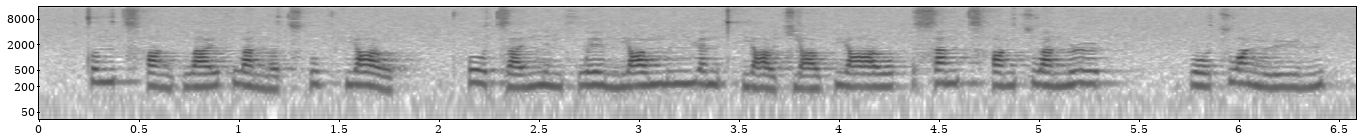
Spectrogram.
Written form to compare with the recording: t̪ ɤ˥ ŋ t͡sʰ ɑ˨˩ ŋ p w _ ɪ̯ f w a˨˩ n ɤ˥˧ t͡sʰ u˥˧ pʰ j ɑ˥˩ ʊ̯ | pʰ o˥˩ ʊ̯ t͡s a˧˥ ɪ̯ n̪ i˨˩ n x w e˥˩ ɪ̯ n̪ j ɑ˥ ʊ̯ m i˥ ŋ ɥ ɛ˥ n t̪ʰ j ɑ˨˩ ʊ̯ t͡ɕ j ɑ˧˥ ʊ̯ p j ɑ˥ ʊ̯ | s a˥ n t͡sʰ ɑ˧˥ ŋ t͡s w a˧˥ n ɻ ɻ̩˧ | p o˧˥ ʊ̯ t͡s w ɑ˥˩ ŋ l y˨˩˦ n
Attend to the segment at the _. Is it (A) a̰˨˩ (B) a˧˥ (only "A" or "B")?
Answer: B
